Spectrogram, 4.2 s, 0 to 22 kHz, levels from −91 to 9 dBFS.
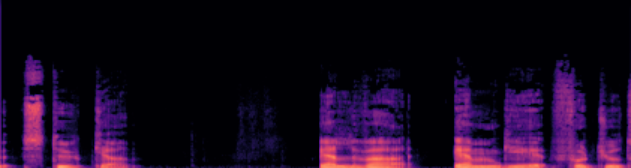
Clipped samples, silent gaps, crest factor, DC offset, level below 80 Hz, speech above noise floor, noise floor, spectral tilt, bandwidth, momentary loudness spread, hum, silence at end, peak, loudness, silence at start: under 0.1%; none; 20 dB; under 0.1%; -40 dBFS; 59 dB; -79 dBFS; -6 dB/octave; 13.5 kHz; 10 LU; none; 0.05 s; 0 dBFS; -21 LUFS; 0 s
